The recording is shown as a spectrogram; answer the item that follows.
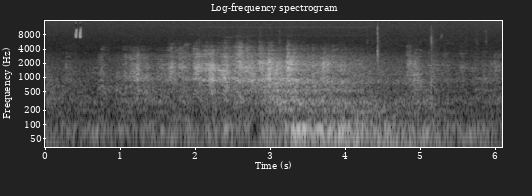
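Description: Covered hopper cars of a freight train rolling past, with steady wheel-on-rail noise and scattered clicks and clatter from the wheels. The noise swells to its loudest about halfway through, then eases.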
